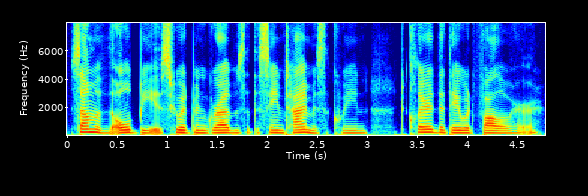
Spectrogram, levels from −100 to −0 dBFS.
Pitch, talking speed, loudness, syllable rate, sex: 180 Hz, 275 wpm, -19 LUFS, 5.7 syllables/s, female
